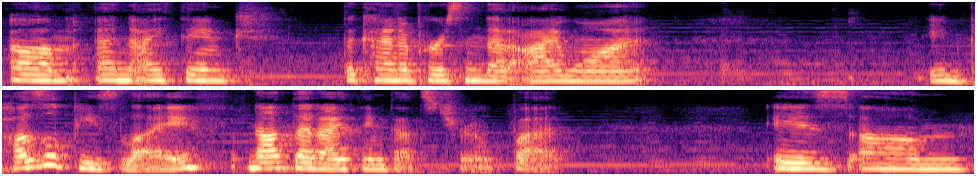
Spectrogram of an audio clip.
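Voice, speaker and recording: A woman's voice: mid-range voice, steady tone, takes it slowly, long pauses, faint music behind. A young woman in casual chat, thinking aloud in a reflective, rambling way with restarts. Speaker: co-host.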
